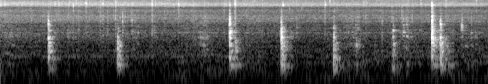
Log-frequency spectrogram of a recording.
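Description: Garlic frying in a pan on a gas stove over lowered heat gives a steady soft sizzle, broken by scattered sharp crackles and pops from the oil. It is heard close, with no talk.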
